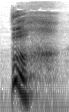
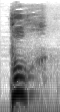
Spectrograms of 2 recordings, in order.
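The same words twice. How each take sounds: First: The word is said with a marked accent. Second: The word is said plainly, without accent. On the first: The accent gives away the speaker's origin. The speaker calls it wrong. "и он скажет вам" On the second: Nothing gives away the speaker's origin. The speaker calls it right. "А я выговариваю правильно"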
